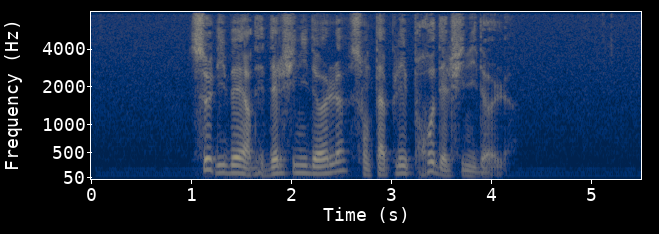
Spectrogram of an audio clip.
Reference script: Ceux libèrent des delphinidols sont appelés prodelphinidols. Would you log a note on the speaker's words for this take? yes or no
no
